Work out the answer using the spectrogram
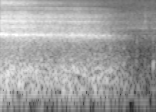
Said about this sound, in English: I'm breathing heavily into the mic and it's gross.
